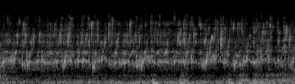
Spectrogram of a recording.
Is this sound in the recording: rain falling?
no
